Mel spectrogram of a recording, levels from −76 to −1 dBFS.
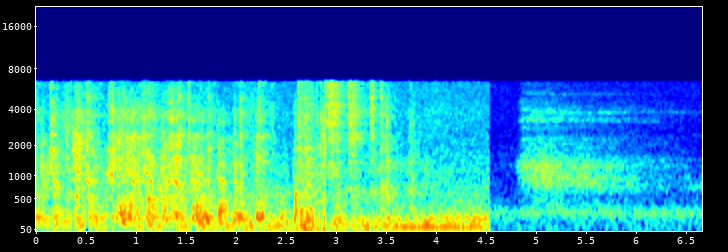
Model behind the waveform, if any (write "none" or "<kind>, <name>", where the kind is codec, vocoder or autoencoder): none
